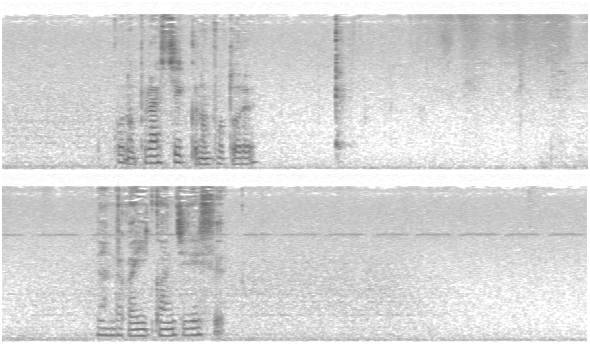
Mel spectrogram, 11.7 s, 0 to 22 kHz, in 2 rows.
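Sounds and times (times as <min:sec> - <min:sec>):
soft hiss: 0:00.0 - 0:11.7
speech: 0:01.2 - 0:02.6, 0:06.8 - 0:08.2
crickets chirping in autumn: 0:05.4 - 0:11.7.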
